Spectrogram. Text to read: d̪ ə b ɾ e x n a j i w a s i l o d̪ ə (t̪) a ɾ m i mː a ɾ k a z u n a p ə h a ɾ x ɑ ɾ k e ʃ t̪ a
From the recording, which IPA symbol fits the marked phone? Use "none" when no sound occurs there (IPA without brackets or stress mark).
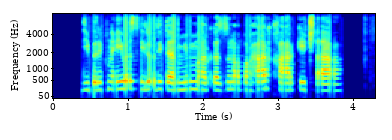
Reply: t̪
